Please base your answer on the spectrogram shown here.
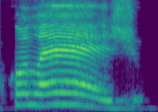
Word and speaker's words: colégio: Elas têm a penúltima sílaba mais forte, ó. Colégio, né? Se estende o lé. Polícia, o li se estende. Então, essas sílabas são as mais fortes.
